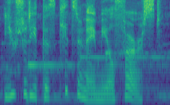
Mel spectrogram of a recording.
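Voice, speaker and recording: Coy, high-voiced kitsune girl. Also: big pitch swings, a little slow, over music. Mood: friendly. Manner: coy, teasing, polite. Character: sly, playful young female kitsune, sweetly scheming. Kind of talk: animated video game voice acting.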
